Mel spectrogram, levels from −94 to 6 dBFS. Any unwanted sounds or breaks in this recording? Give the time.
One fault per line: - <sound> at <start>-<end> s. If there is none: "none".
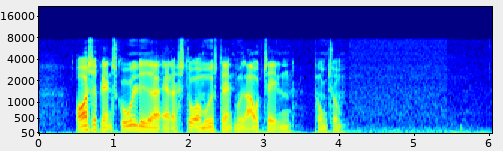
none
